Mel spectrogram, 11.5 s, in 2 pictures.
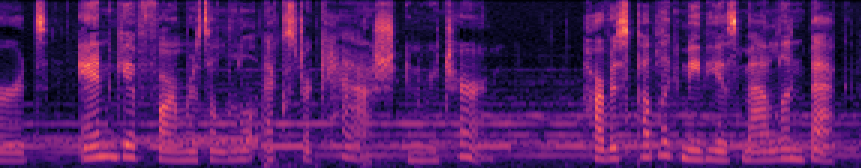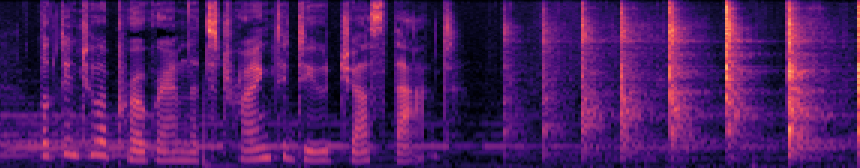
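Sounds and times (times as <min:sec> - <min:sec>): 
speech: 0:00.0 - 0:09.2
hammering while assembling an antenna tower: 0:09.1 - 0:11.4.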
